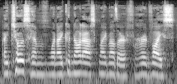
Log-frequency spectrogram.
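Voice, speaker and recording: A woman's voice: mid-range voice, level tone, moderate pace, natural voice. Woman doing a devoted young royal lover, earnest formal shakespeare lines, mid voice, slightly noisy. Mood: earnest, reverent. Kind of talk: student radio-play Shakespeare acting. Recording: noisy recording with ambient sound texture.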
